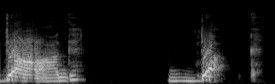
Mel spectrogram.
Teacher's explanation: can you feel your tongue up behind your teeth and then when it finishes the sound it comes back down to its resting place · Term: sound of d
